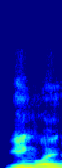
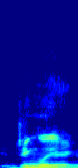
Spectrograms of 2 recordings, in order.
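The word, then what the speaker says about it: Jingliang: midlife crisis he's fighting yingling i think that you'd probably pronounce it jingling okay minus 295 favor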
